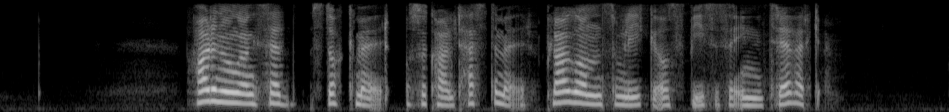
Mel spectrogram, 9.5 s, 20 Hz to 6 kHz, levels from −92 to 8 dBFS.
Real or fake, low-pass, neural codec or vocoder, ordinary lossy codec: real; 5.4 kHz; none; AAC, 24 kbps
